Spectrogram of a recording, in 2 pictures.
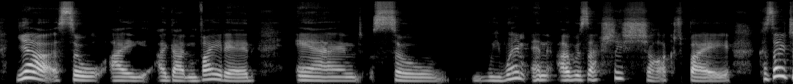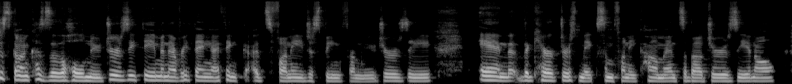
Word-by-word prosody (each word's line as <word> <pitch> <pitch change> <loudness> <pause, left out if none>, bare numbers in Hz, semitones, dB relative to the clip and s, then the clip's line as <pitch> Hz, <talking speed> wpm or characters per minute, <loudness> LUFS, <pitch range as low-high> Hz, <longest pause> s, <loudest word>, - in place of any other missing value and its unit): Yeah, 285 +5 +7
so 190 -4 +4
I 175 -2 0
I 185 -1 -1
got 175 -2 +1
invited 170 -3 +2 0.4
and, 175 -3 0
so, 165 -5 0 0.3
we 175 0 -6
went, 250 +6 +1
and 210 -1 0
I 195 0 +4
was 205 +1 0
actually 275 +8 -1
shocked 265 - -4
by 160 - +2 0.3
'cause 250 - -3
I'd 380 -1 +7
just 290 -5 -1
gone 200 -2 +2
'cause 195 -2 -4
of 185 - +3
the 180 - +4
whole 180 -2 +2
New 165 -3 +2
Jersey 210 +3 0
theme 190 -2 0
and 185 - 0
everything. 175 0 -2
I 160 - -2
think 175 -3 -3
it's 160 - -5
funny 160 -1 -2
just 155 -1 -7
being 150 -2 -3
from 150 -2 -7
New 140 +1 -6
Jersey 160 -1 -3 0.5
and 185 -4 +3
the 180 - -1
characters 175 -1 -1
make 145 -2 -2
some 165 -2 0
funny 155 -2 -4
comments 150 0 -3
about 155 -1 -3
Jersey 155 0 -1
and 155 - -3
all, 155 +1 -3
175 Hz, 185 wpm, -23 LUFS, 160-195 Hz, 0.5 s, Yeah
